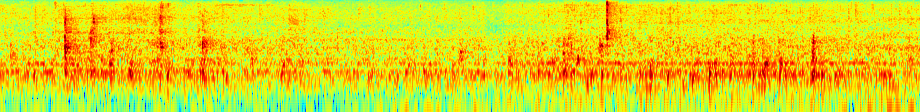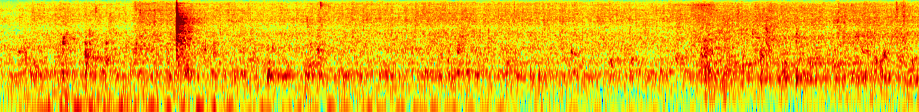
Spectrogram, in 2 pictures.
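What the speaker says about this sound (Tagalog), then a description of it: "Takpan, hayaan muna natin uli na kumulo." A pot of salmon head miso sinigang broth bubbles at a low, steady simmer, a faint continuous burble with small pops, no voices.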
